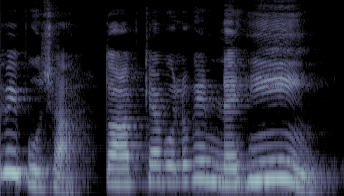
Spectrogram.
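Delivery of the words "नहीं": "नहीं" stretched out with an angry push; emphatic, long "नहीं" for show; demonstrated angry refusal. Shown as a demonstration. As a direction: draw out "नहीं" as a mock angry no. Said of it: "वो anger show कर रहा है".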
